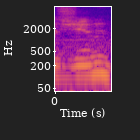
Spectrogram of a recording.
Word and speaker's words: Djinn: So, this one is called a Djinn, so it's spelled D-G-I-N. Okay. Or D-J-I-N. Mm-hmm. But it can also be spelled J-A, or J-I-N-N as well. Okay.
